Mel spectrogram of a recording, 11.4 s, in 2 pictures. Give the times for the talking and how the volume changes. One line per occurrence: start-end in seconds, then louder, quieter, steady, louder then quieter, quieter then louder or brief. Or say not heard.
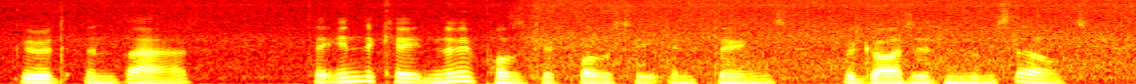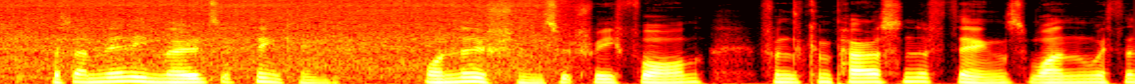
0.1-0.9 brief
1.6-11.3 steady.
